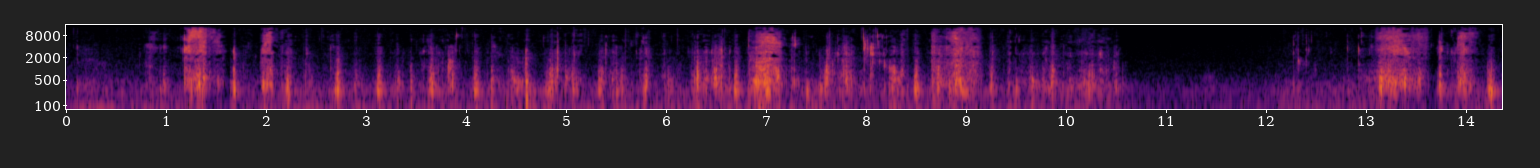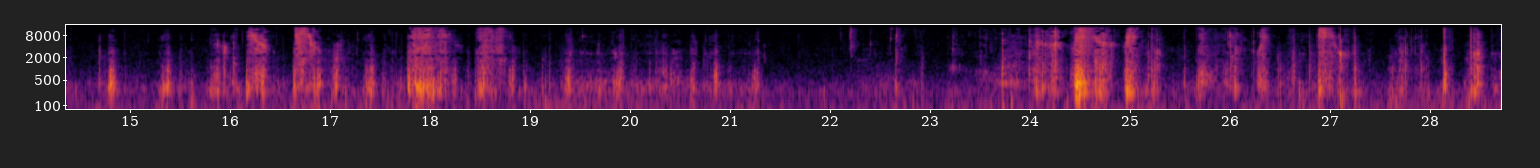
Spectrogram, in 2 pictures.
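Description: Close-miked eating sounds: a person biting and chewing spicy seafood with squid and bean sprouts, with wet crunching and smacking in clustered bursts. There is a short lull about ten seconds in.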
